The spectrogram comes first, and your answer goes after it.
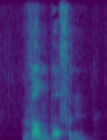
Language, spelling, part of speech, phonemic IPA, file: Dutch, wanboffen, verb / noun, /ˈwɑmbɔfə(n)/, Nl-wanboffen.ogg
- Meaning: to have bad luck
